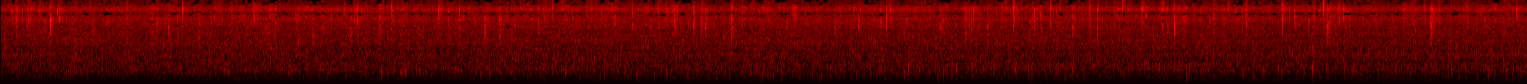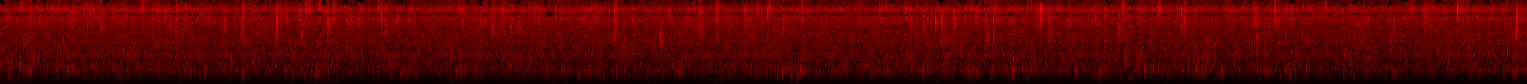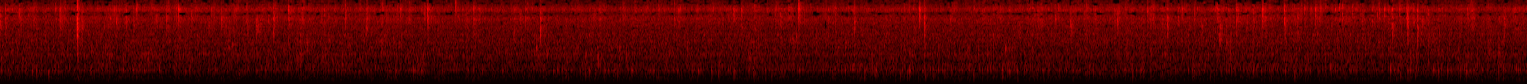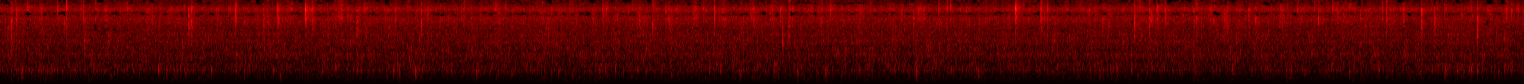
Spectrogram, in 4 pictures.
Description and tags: soft rain and gutter
rain soft water dripping gutter
rain, soft, water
